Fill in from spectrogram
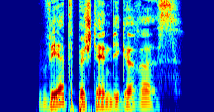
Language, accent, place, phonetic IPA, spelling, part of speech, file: German, Germany, Berlin, [ˈveːɐ̯tbəˌʃtɛndɪɡəʁəs], wertbeständigeres, adjective, De-wertbeständigeres.ogg
- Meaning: strong/mixed nominative/accusative neuter singular comparative degree of wertbeständig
